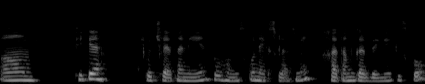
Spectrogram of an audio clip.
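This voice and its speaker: A woman's somewhat breathy, dark, mellow voice at a medium pitch, with ordinary pitch variation and a moderate pace. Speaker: online exam-prep teacher. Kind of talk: lecture.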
